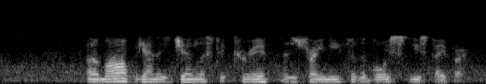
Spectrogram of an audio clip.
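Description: From start to finish the speech passes through the AMR narrowband mobile codec. The band runs only from about 150 Hz to 3.6 kHz. Everything above is gone, so the sound is thin and boxy. The codec rebuilds speech from a vocal tract model fed by a few pulses. Here the damage is plainly audible. The speech has a buzzy, synthetic edge, which fits a low mode around 7.4 kbps.

At 1.28 to 1.37 s there are lost AMR speech frames. About 60 ms of audio never arrived intact. The decoder filled the gap by repeating the last good pitch and vocal tract settings at falling gain. The result is a short smeared warble where the speech briefly stretches and dips. The same fault returns at 3.0 to 3.09 s, again about 60 ms long, with the same drawn-out, wobbly dip.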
